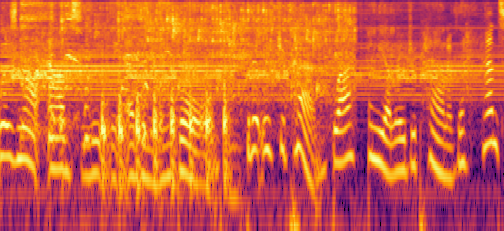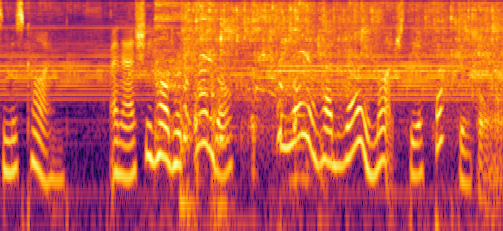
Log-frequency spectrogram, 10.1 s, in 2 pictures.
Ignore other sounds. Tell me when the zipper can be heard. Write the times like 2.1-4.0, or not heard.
not heard.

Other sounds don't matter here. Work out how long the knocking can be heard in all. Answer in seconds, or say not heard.
2 s.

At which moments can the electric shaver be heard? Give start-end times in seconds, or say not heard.
0.0-10.0.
